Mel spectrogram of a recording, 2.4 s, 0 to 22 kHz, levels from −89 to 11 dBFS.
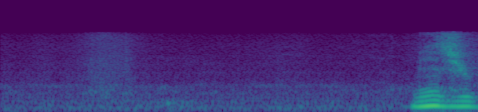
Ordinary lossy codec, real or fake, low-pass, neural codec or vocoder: none; fake; none; codec, 16 kHz, 2 kbps, FunCodec, trained on Chinese and English, 25 frames a second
